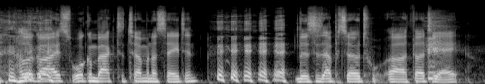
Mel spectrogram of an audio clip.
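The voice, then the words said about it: Put-on British English accent. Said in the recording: “do an English accent ... you mean like British? ... Yeah, the country of England.”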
